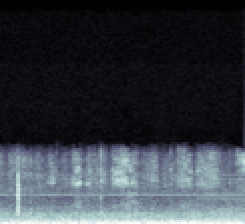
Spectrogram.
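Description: Faint scratching of a pen stylus dragged across a graphics tablet's surface while a brush stroke is painted.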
